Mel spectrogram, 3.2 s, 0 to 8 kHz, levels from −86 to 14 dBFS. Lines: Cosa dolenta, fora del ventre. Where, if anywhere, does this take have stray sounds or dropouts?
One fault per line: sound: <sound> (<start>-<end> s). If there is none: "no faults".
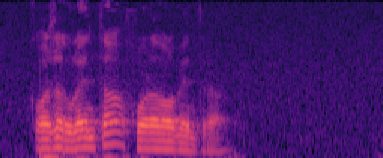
no faults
